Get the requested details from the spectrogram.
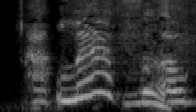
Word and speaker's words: Lyf: Is it Leif or Life? – Lyf, okay, there we go. L-Y-F.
